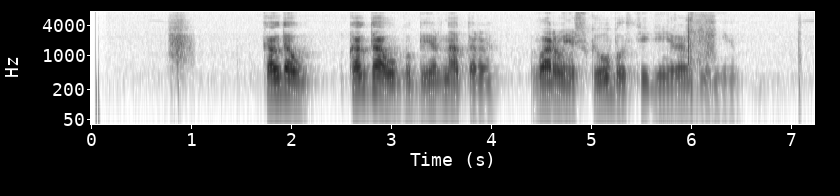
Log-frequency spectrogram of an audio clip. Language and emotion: Russian, neutral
